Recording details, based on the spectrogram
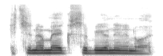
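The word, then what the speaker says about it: Kitchenuhmaykoosib Inninuwug: KI, we pronounce it as Ichinomeg Sabiunininoek.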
